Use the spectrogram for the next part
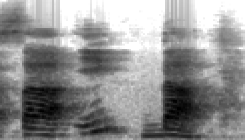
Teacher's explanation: é uma palavra paroxítona que o I aí é uma vogal que fica sozinha em uma sílaba, separada das outras vogais, aí porque se chama de hiato, um espaço que se dá entre uma e outra, ela recebe o acento, ok?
